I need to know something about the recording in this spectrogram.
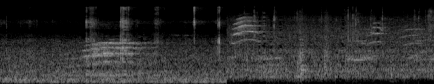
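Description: A metal spoon scraping and clicking through crumbly, hard-set fudge in a paper-lined box. An animal calls about a second in, followed by several short, high, arching calls in the second half.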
